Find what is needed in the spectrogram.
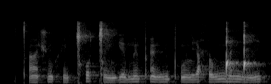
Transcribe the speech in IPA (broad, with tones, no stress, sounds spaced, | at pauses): tʼ ã˩ ʃ ũ˧ h ẽ˩ ǀʰ o˥ ǀ ẽ˩ ʎ e˧ m ẽ˥ pʼ ɛ̃˥˩ ŋ ĩ˥ pʼ ũ˧ l i˩˥ ħ u˩˥ ŋ͡ǃ ɛ˥ ŋ͡ǃ ĩ˩˥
